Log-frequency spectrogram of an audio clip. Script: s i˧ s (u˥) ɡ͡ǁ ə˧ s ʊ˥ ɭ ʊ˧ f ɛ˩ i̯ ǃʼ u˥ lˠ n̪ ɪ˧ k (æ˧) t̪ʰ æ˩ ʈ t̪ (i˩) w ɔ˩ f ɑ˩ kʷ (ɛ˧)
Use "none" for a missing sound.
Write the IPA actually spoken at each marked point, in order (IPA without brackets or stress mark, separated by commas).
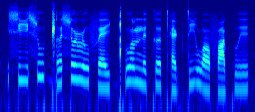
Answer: u˥, ə˧, i˥, ɪ˧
